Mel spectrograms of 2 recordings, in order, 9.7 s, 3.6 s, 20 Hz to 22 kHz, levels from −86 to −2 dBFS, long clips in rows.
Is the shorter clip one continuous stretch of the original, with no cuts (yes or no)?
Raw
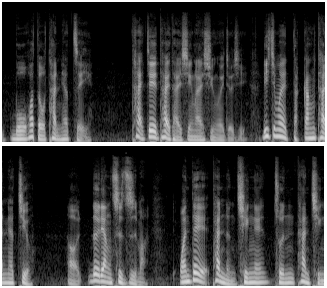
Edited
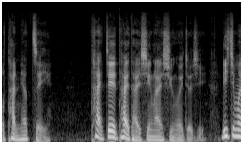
yes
